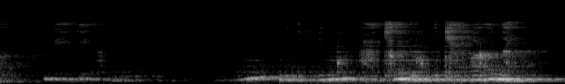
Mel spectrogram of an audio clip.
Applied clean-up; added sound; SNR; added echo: neural separator model SepFormer DNS4.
